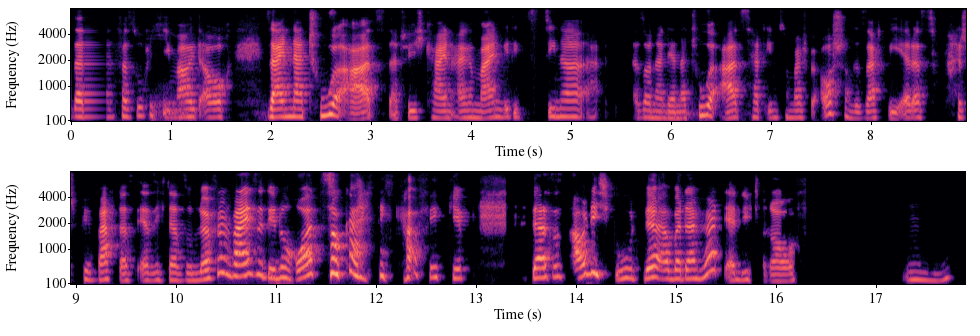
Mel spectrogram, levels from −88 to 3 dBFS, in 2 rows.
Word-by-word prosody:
dann 200 -1 -3
versuche 220 +3 -7
ich - - -23
ihm 190 - -4
halt 200 +1 -3
auch 195 +1 -4 0.4
sein 205 0 +6
Naturarzt, 210 +5 +2
natürlich 175 0 -8
kein 175 -2 -1
Allgemeinmediziner, 195 +3 -3
ha - - -15 0.4
sondern 175 -3 -7
der 165 0 -5
Naturarzt 185 +1 -2
hat 190 0 -8
ihm 180 +1 -13
zum 185 0 -14
Beispiel 180 0 -10
auch 275 +2 -4
schon 205 -10 -10
gesagt, 170 +2 -5
wie 160 - -8
er - - -3
das 190 0 -3
zum - - -10 0.2
Beispiel 195 +2 -8
macht, 205 +2 +2
dass 180 +1 -5
er 190 - -3
sich 190 0 -12
da 190 -1 -2
so 185 - -10
löffelweise 305 - +5
den 245 -2 -1
Rohrzucker 295 - +7 0.2
in 300 - -1
den 295 - -14
Kaffee 265 +1 -1
gibt. 240 0 -4 0.6
Das 255 +1 +5
ist 280 0 -6
auch - - +3
nicht 355 -1 +2
gut, 240 -3 -6
ne? 260 0 +5
Aber 225 +1 +1
da 230 0 +3
hört 380 - 0
er - - 0
nicht 200 +1 -9
drauf. 170 +1 -4 1.1
Mhm. 200 +1 -12
205 Hz, 180 wpm, -23 LUFS, 185-240 Hz, 1.1 s, Rohrzucker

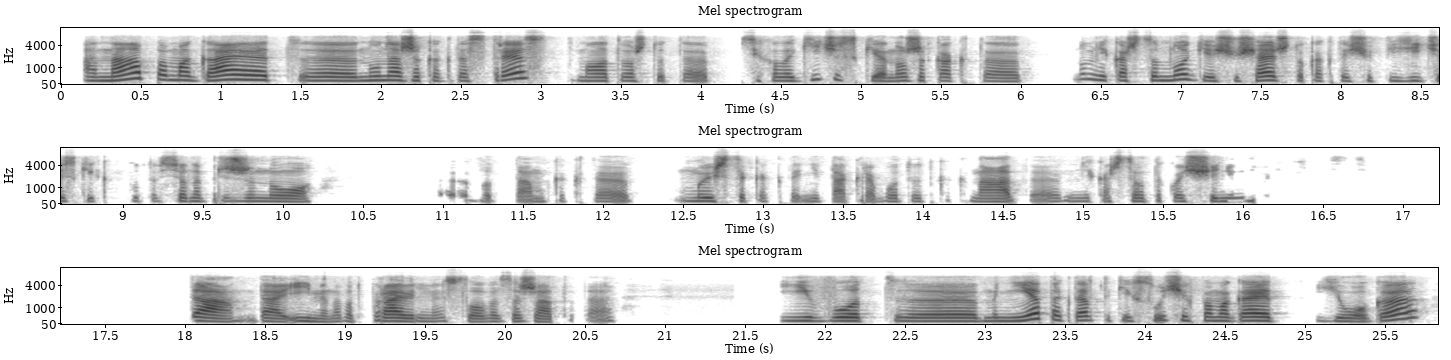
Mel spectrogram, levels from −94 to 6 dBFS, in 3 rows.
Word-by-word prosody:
Она 240 +10 +4
помогает, 270 -2 +4 0.2
э, 225 -1 0
ну, 230 +2 -6
у - - -2
нас 250 0 +3
же 230 - +8
когда 215 -1 -10
стресс, 305 - +2
мало 215 0 -3
того, 215 0 -9
что 150 - -2
это 100 0 -10
психологически, 220 - -3
оно 210 +2 -3
же 225 0 +4
как-то, 195 -3 -7 0.3
ну, 315 - -15
мне 270 -4 -6
кажется, 235 0 -1
многие 260 0 -2
ощущают, 225 +3 +5
что - - -1
как-то 210 -1 -12
ещё 210 - 0
физически 205 -2 -5
как - - -19
будто 200 -2 -20
всё 200 - -3
напряжено, 190 -3 -1
э, - - -43 0.8
вот - - -16
там - - -10
как-то - - -11 0.3
мышцы 200 -2 +1
как-то 185 - -18
не 180 - -16
так - - -10
работают, 180 0 -13
как 230 - -27
надо. 175 0 -5
Мне 190 -2 -17
кажется, 190 0 -5
вот 185 - -11
такое 190 - -12
ощущение 190 0 +3
у - - -17
многих 200 - -19 0.3
есть. - - -33 1.3
Да, 195 -4 +6
да, 195 -6 +1
именно, 180 -2 -3
вот 190 - -13
правильное 190 -2 +2
слово 180 -3 -4
зажато, 175 -3 0
да. - - -12 1.0
И 215 0 -3
вот, 210 0 0 0.2
э, 200 -1 0
мне 205 +9 +4
тогда 245 -7 -1
в - - -12
таких 110 - -10
случаях 125 - +1
помогает 220 0 +4 0.2
йога, 215 - +2
210 Hz, 155 wpm, -26 LUFS, 190-230 Hz, 1.3 s, же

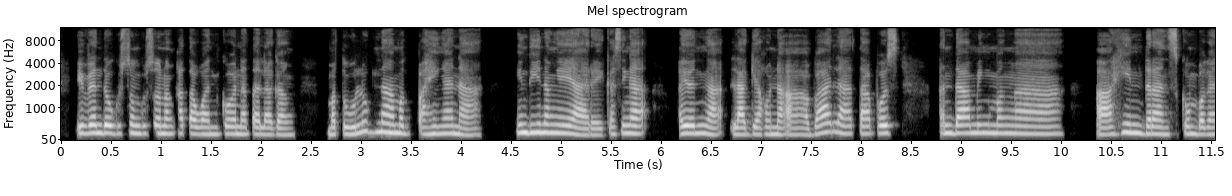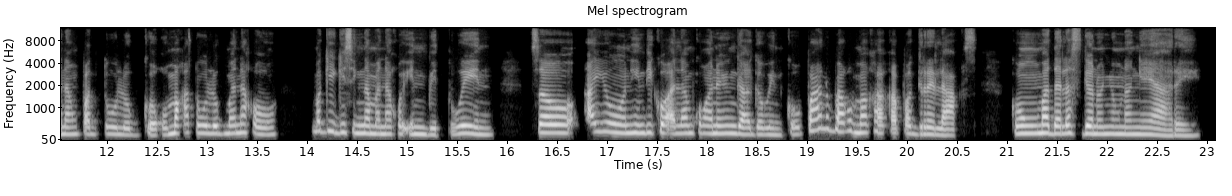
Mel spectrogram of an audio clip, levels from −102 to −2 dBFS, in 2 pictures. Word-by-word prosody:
Even 240 +1 +3
though 235 - +7
gustong-gusto 230 0 -1
ng 225 0 -1
katawan 210 -2 0
ko 220 0 0
na 210 -1 -1
talagang 195 -2 -2 0.3
matulog 210 +7 0
na, 270 -2 +5
magpahinga 225 0 0
na, 185 -1 -2 0.3
hindi 255 0 +4
nangyayari 225 -8 +2
kasi 210 +4 -3
nga, 225 0 +3 0.4
ayun 230 0 +5
nga 195 -2 0
lagi 200 +1 +1
akong 210 0 -3
naabala, 225 +6 0
tapos 235 +2 +1 0.4
ang 240 0 +1
daming 245 +1 +3
mga, 235 -1 0 0.7
ah, 200 +1 +4
hindrance 220 -4 +1
kumbaga 205 -2 -1
ng 205 0 -3
pagtulog 200 -3 -5
ko. 175 - -1
Kung 195 +5 -1
makatulog 235 -2 0
man 235 +2 -1
ako, 200 -2 -4 0.3
magigising 265 -4 -3
naman 220 -2 +1
ako 220 +1 -5
in 210 -1 0
between. 195 +1 -1 0.3
So 245 -1 +3 0.2
ayun, 260 -3 0
hindi 245 0 0
ko 250 - +2
alam 235 +1 -1
kung 235 -2 -2
ano 230 - +2
yung 230 0 0
gagawin 195 -3 -2
ko. 200 - -7
Paano 350 +4 0
ba 280 -2 +1
ako 305 - -4
makakapag-relax 200 - -1 0.3
kung 230 +1 +2
madalas 235 -1 +3
ganun 220 -1 +2
yung 215 0 -1
nangyayari? 175 -5 -2
225 Hz, 155 wpm, -23 LUFS, 205-240 Hz, 0.7 s, though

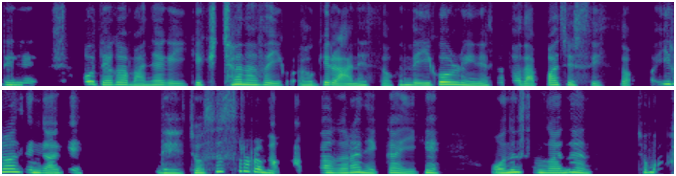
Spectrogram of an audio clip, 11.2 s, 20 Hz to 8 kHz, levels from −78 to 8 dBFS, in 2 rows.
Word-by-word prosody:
네. 190 -2 -2 0.4
'어 250 - +4
내가 210 0 +1
만약에 175 +2 -2
이게 155 +4 -4
귀찮아서 205 +2 +2
이 160 - -2 0.2
여기를 165 +4 0
안 140 -2 +1
했어. 155 -2 -6
근데 180 +4 -2
이걸로 205 +5 +5
인해서 150 -3 -1 0.2
더 200 - -5
나빠질 195 0 0
수 160 - -10
있어.' 155 +3 -7 0.2
이런 275 +3 +4
생각에 200 -7 +2 0.8
네, 165 -4 0
저 190 - +2
스스로를 300 - +1
막 200 - 0 0.3
압박을 210 -2 +1
하니까 210 -1 +2
이게 175 +4 -1 0.4
어느 190 +6 +5
순간은 205 -3 +2 0.4
정말 230 0 -2
195 Hz, 330 characters per minute, -20 LUFS, 165-215 Hz, 0.8 s, 이걸로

